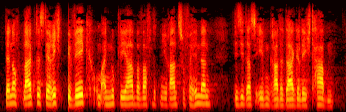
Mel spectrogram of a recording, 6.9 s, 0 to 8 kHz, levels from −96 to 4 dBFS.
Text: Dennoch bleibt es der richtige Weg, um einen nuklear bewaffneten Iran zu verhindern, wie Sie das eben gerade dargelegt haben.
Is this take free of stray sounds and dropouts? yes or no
no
